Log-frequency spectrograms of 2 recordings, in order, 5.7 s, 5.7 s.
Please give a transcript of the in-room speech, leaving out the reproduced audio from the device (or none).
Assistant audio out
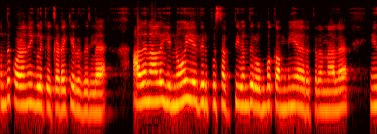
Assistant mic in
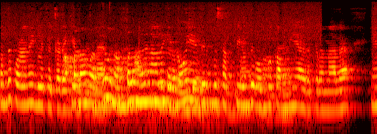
அப்பதா வந்து நம்பள மாரி இருக்கிற வயசுல வந்து அவங்க தெம்பா இருப்பாங்க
